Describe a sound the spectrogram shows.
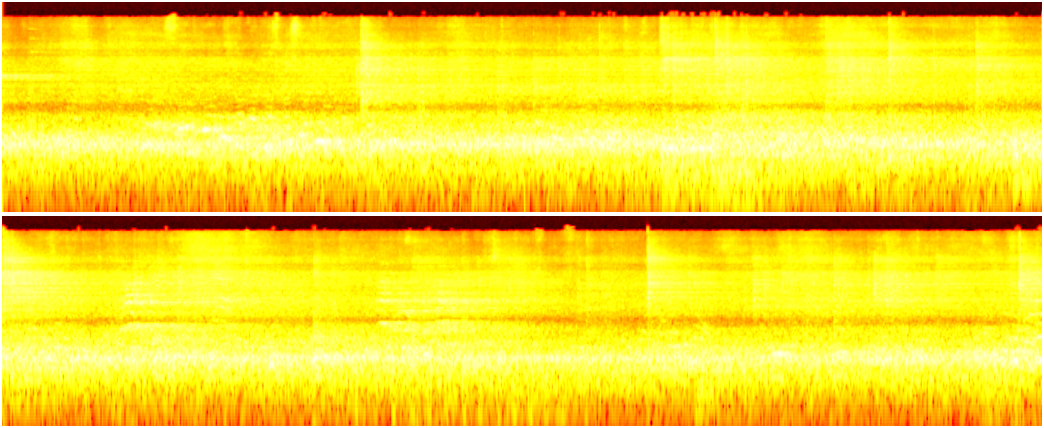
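Spectators murmur and chatter nearby.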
